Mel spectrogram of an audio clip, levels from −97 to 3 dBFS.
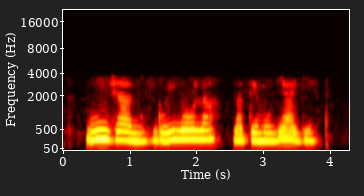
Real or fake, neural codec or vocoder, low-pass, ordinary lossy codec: real; none; 3.6 kHz; MP3, 32 kbps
